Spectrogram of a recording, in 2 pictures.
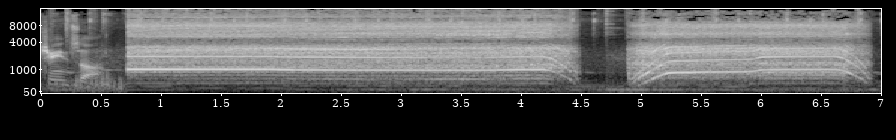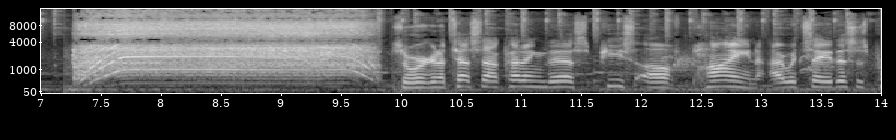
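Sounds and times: electric chainsaw whining: 0.7s - 9.9s.

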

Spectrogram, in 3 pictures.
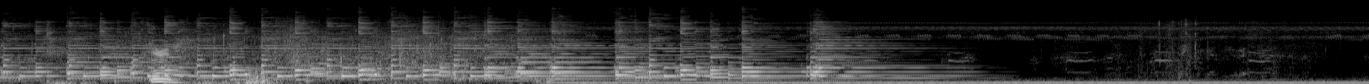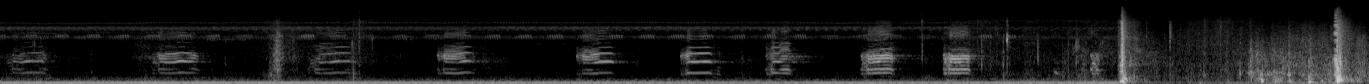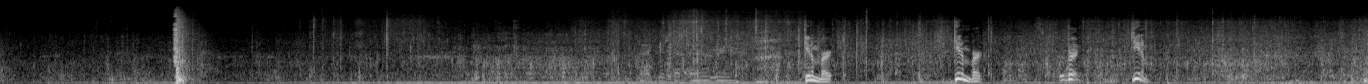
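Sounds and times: geese honking: 0.0s - 9.8s, 22.3s - 23.5s
shotgun shots: 29.1s - 29.5s.

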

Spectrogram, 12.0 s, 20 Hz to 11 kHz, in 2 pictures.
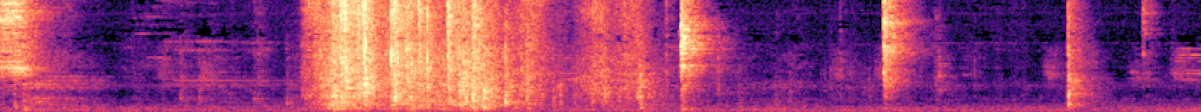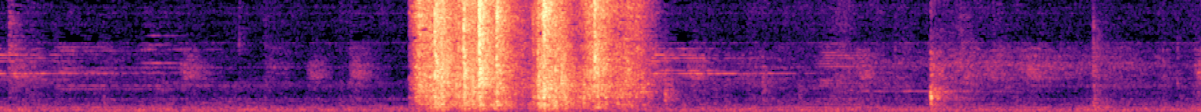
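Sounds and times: plastic bag crinkling: 1.5s - 3.4s, 8.1s - 9.3s.

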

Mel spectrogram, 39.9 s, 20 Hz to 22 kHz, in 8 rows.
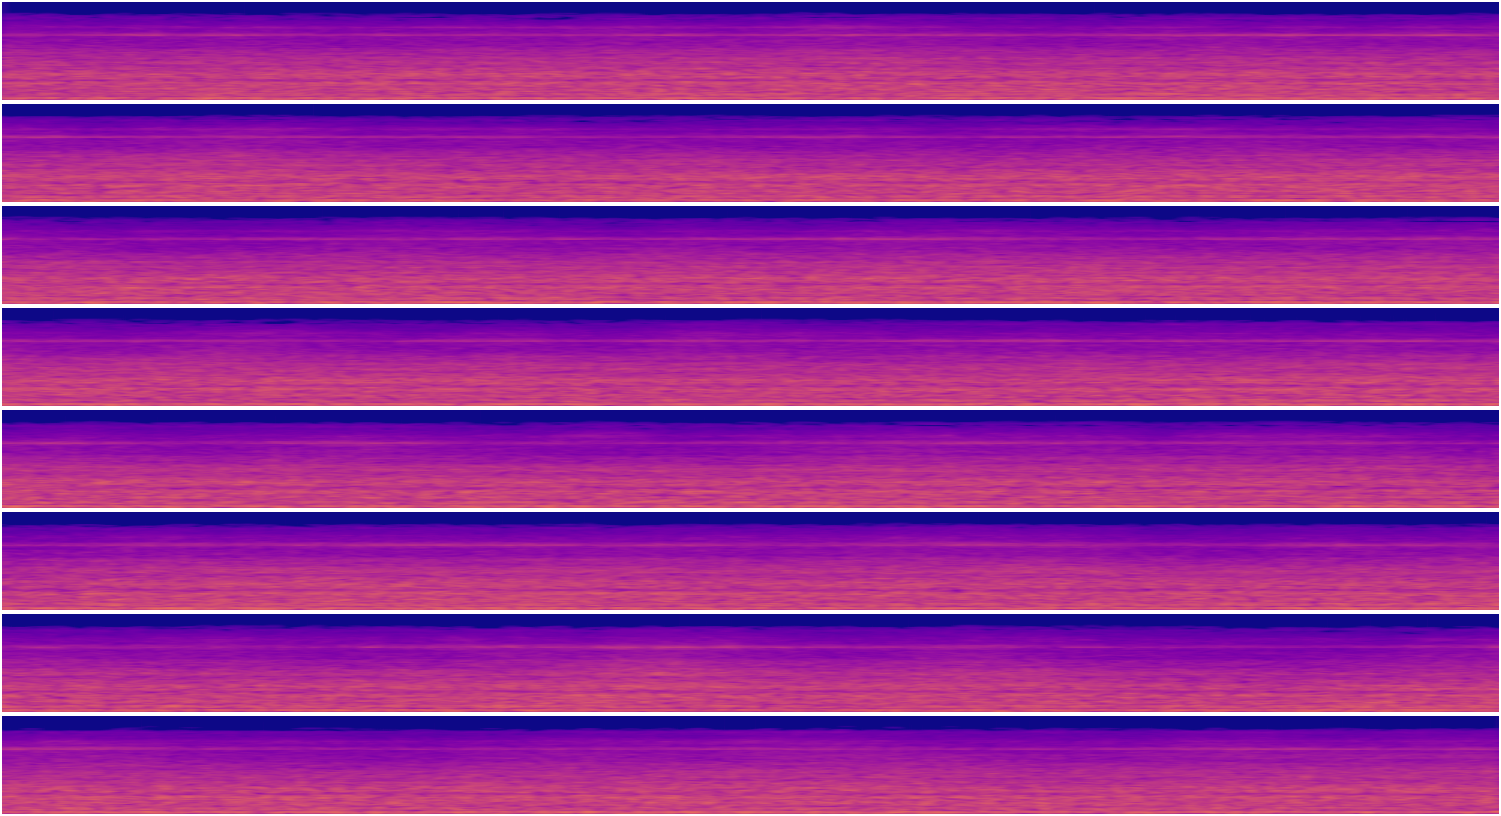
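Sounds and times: turboprop engines droning: 0.0s - 39.9s.

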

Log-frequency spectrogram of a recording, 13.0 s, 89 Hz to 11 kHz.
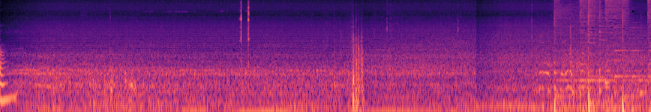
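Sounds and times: motorcycle engine running: 10.4s - 13.0s.

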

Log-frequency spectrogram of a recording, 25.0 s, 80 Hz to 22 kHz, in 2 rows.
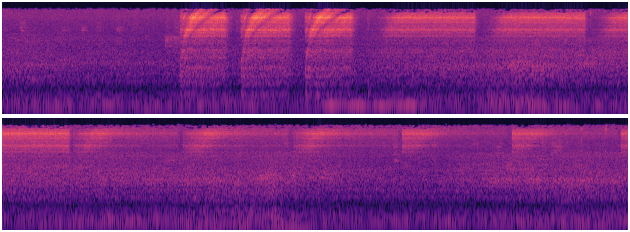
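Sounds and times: steady low hum: 0.0s - 25.0s
sound chip noise bursts: 3.6s - 15.1s, 15.8s - 17.1s.

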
